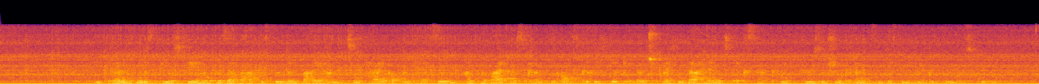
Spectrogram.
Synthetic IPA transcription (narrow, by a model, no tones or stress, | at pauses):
d̥iːɡʁɛnt͡sn̩dɛsb̥iosfɛːʁənʊntʁezɛɐvaːtəsz̥ɪntɪnbaɪɐnt͡sʊmtʰaɪlʔa̰ʊxɪnhɛsn̩ʔanfɛɐvaltʊŋsɡ̥ʁɛnt͡sn̩ʔa̰ʊsɡ̥əʁɪçtətʊ̰̃ntɛ̰ntʃpʁ̥ɛçn̩daːɦeːɐnɪçtɛksaktn̩fyːzɪʃn̩ɡʁɛnt͡sn̩dɛsmiːtl̩əɡəbonəsføːə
